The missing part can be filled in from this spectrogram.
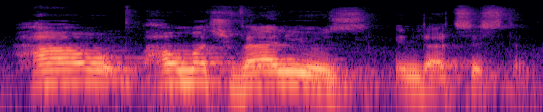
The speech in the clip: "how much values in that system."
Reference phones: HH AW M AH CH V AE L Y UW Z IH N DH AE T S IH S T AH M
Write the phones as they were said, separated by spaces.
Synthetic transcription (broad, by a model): HH AW M AH CH V AE L Y UW Z IH N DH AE T S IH S T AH M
